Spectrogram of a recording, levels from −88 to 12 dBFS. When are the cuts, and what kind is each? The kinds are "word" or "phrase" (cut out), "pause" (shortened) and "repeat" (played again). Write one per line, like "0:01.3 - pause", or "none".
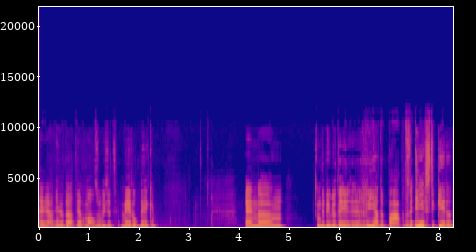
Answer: none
